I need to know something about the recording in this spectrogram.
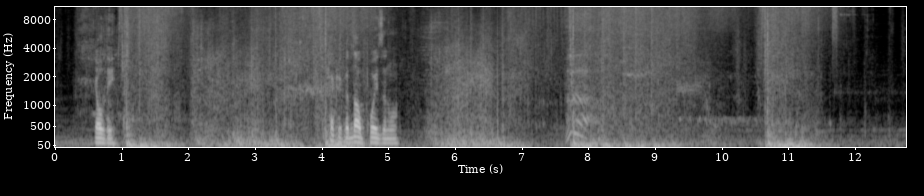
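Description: Fiery spells roar and crackle in bursts.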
